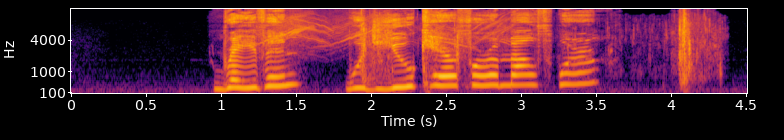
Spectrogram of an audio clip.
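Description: A young woman speaks in a high, cheerful voice.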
